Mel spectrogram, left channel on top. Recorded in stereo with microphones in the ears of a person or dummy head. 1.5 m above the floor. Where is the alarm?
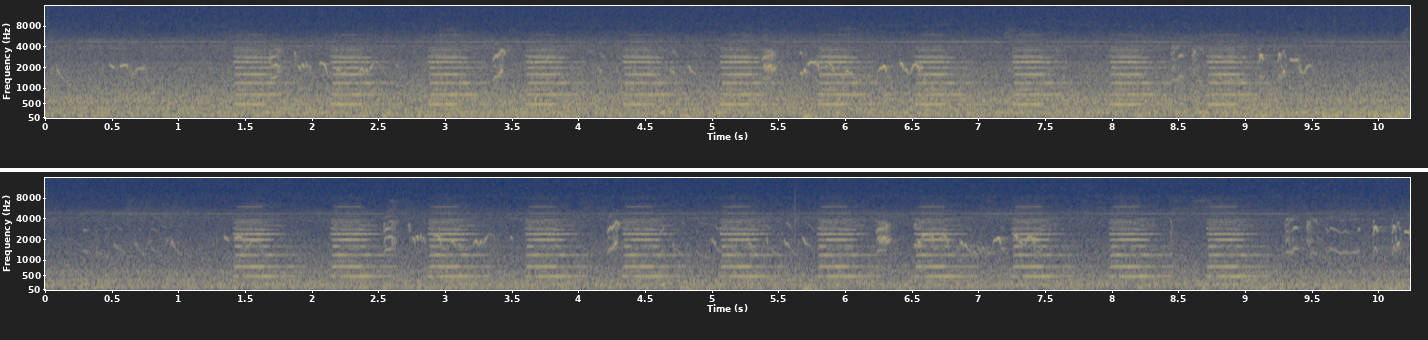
Centre (ahead or behind), 6.5 m.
